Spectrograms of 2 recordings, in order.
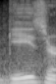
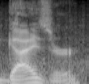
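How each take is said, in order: First: It is said the British way, like geezer. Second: It is said the American way, like guy-zer.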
